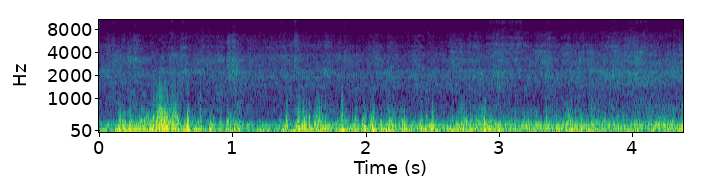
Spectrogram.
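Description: Freight train rolling past: a steady low rumble of wagon wheels on the rails, with a few knocks about half a second in.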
